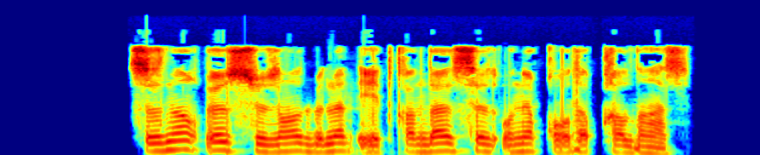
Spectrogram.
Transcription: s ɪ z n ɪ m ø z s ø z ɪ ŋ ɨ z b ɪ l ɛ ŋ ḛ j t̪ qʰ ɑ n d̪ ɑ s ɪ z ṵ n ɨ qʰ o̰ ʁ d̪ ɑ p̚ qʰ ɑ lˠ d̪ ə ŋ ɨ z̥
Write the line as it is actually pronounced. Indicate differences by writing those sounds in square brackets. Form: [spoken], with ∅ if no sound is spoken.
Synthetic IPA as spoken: s ɪ z n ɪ [ŋ] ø z s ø z ɪ ŋ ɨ z b ɪ l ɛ [n] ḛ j t̪ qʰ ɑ n d̪ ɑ s ɪ z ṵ n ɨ qʰ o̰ ʁ d̪ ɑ p̚ qʰ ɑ lˠ d̪ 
